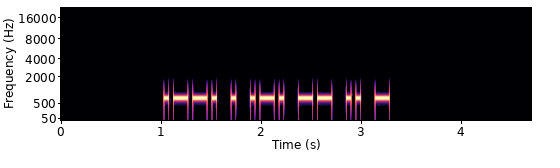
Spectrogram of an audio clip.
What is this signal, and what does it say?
Morse code, heard as a keyed tone, about 25 wpm, 700 Hz. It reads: PERMIT
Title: Top 1751-2000 Words 25wpm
